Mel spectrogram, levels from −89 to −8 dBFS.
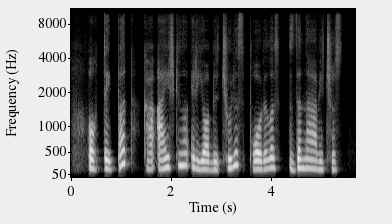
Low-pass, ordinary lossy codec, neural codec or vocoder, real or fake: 9.9 kHz; AAC, 64 kbps; codec, 24 kHz, 0.5 kbps, DualCodec; fake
